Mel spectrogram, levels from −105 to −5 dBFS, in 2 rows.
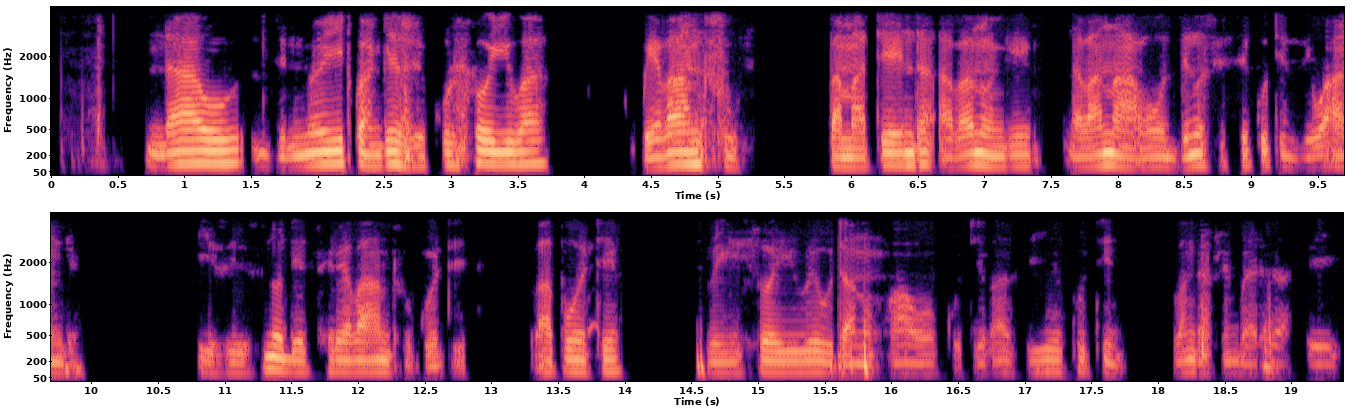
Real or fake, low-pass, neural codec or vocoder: real; 3.6 kHz; none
